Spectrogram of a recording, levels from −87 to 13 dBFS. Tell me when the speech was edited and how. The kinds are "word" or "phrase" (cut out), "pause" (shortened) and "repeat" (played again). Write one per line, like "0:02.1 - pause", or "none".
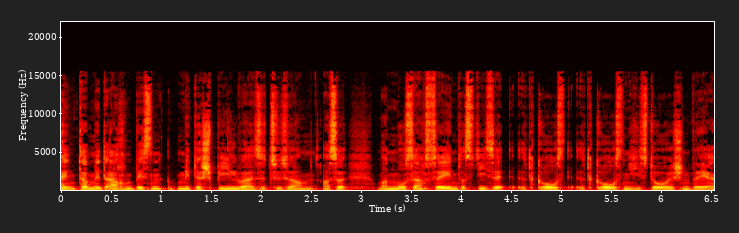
0:05.0 - repeat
